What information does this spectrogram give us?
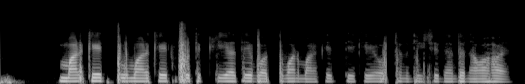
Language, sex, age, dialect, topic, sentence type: Bengali, male, 25-30, Standard Colloquial, banking, statement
